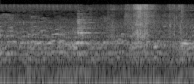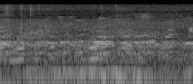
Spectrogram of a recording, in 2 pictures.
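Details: Canada geese massing before flying south: continuous overlapping honks from many birds, nasal and layered, with a low droning rumble beneath and a brief burst of broadband noise near the middle.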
